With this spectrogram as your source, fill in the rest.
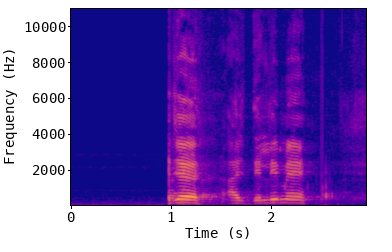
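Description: An elderly man speaks into microphones with animation.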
